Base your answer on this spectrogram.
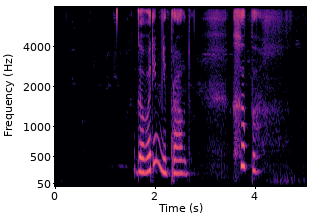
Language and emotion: Russian, sad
